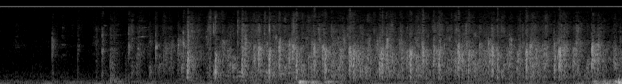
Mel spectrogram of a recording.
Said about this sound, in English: I was a little nervous with the silence there, so thank you for the almost overwhelming applause.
